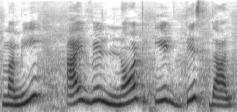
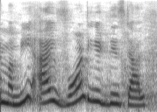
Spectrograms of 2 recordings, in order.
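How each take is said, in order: First: It is said in full as 'will not'. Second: It is contracted to the single word 'won't'.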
